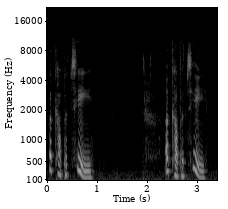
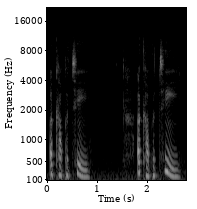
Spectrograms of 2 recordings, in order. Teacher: the words a and of become schwa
